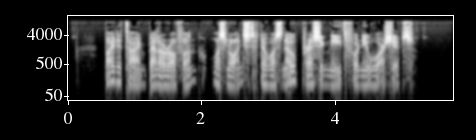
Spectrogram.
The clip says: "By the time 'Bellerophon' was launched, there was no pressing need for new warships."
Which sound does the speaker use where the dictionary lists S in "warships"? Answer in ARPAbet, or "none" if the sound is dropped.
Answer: S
